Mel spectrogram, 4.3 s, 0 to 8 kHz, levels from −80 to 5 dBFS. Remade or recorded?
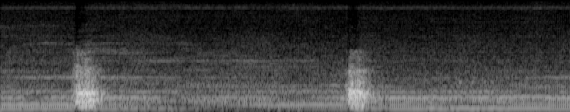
remade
